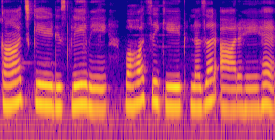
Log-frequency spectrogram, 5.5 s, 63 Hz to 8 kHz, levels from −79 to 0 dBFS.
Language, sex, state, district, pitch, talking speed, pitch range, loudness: Hindi, female, Chhattisgarh, Raipur, 205 Hz, 120 wpm, 195-220 Hz, -13 LUFS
